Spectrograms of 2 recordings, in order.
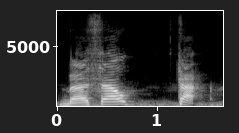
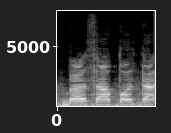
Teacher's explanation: Caranya dengan mengidghamkan adalah dengan mengeluarkan huruf ta dari makhrajnya tanpa diqalqalahkan, maka kita tidak baca basata, tidak. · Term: sifat itbaq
